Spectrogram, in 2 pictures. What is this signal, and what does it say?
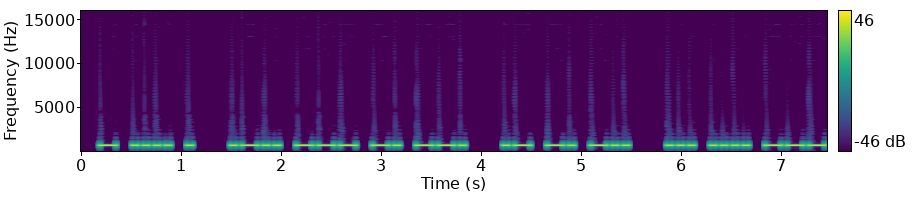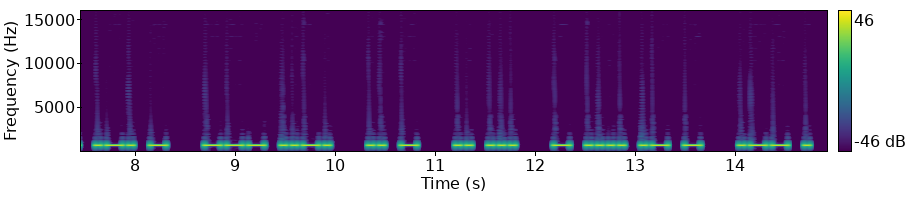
Morse code, heard as a keyed tone, about 22 wpm, 700 Hz. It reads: THE LONG AND SHORT OF IT IS THAT WE
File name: practice / 22wpm / Sentences with 8-Word Phrases - 22wpm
